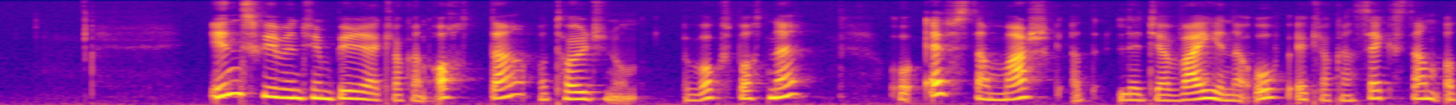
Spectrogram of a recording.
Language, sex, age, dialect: Faroese, female, 36-60, Suðurstreymoy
